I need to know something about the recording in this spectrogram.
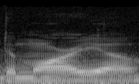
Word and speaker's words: Demorio: Now you are, how do you pronounce it? DeMario.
